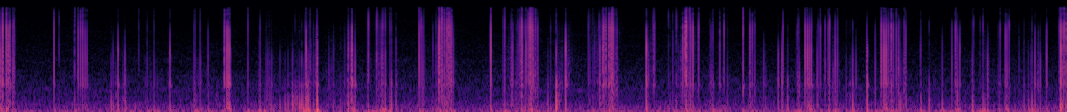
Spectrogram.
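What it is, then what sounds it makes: Metal microphone grille scratched with nails. Long nails scratch across a small, hollow metal mesh microphone grille, making a rapid run of dry, bright scraping bursts that reach up into the highs. A steady low hum sits underneath, and each scratch stops short with almost no ring.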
